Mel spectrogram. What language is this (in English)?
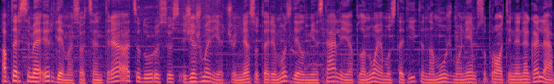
Lithuanian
